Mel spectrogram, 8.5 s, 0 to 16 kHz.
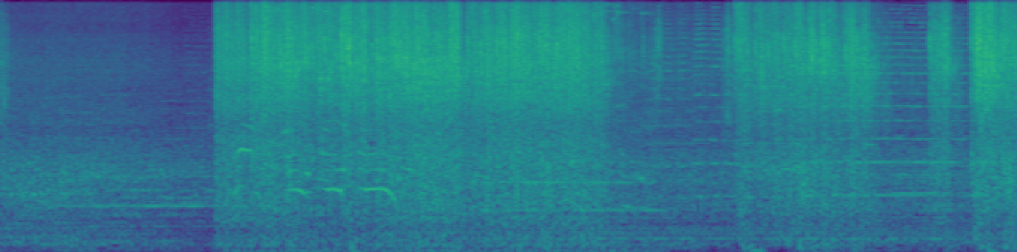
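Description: Thompson submachine gun in the Call of Duty video game, chambered in .45 ACP, fires long, dense bursts at close range, with a brief lull midway before rapid fire resumes over battlefield noise.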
